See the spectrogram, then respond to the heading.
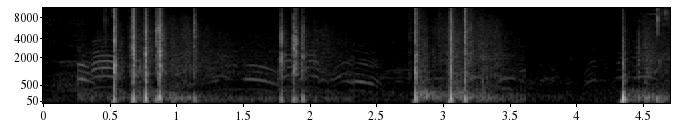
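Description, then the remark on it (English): Rapid gunfire crackles in irregular volleys during a night battle at a military camp, soldiers fighting Native American warriors in dark, rainy conditions. Several sharp, loud shots cluster together, then brief pauses before the next burst, with shouting voices rising and falling between the shots. “Officer John Tipton says that the first two hours are, quote, continual firing, close quote.”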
